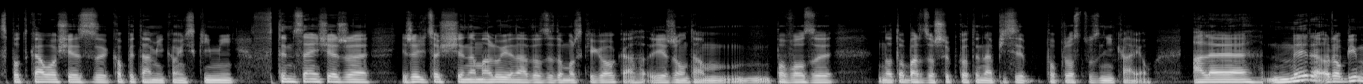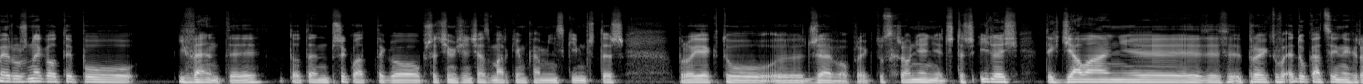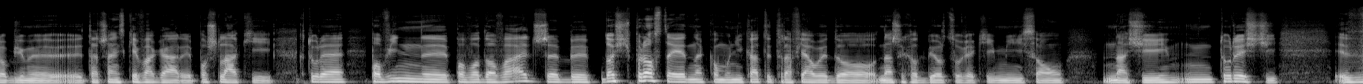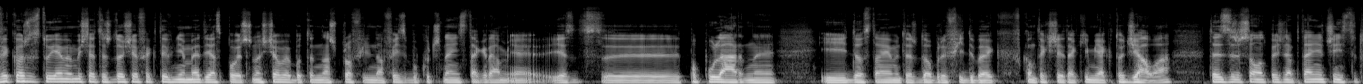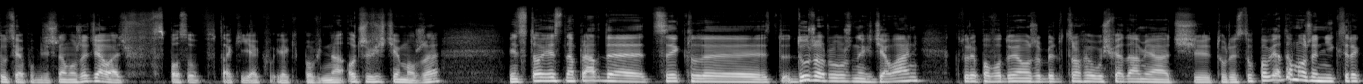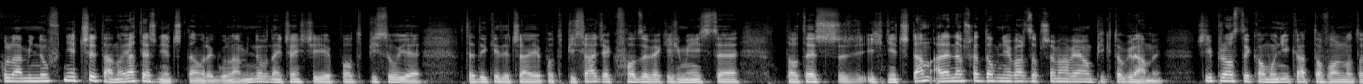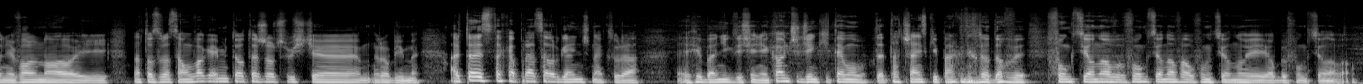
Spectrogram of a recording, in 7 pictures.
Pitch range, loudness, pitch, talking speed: 100-120 Hz, -16 LUFS, 110 Hz, 135 wpm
